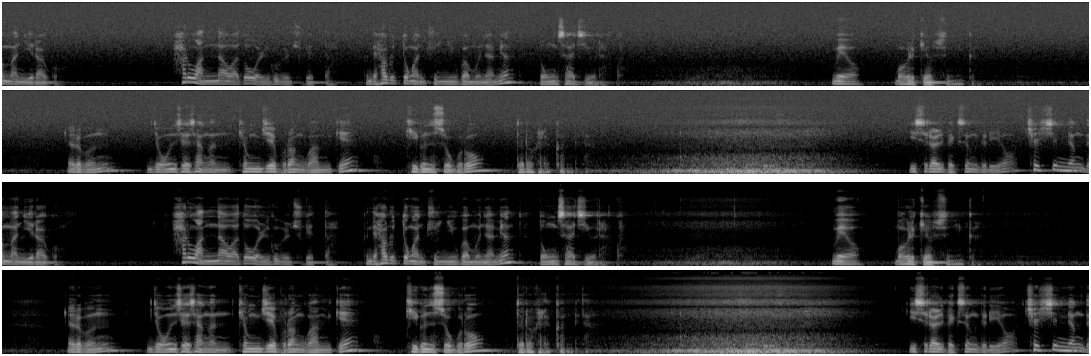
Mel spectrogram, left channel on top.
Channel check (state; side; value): noise; left; hiss, 2 dB below the sound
